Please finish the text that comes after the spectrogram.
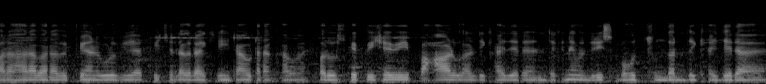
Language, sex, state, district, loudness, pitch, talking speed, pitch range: Hindi, male, Bihar, Sitamarhi, -34 LUFS, 105 Hz, 265 wpm, 100-105 Hz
